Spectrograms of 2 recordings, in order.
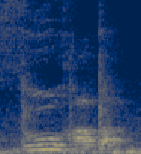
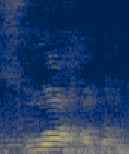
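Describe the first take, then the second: First: The h sound is carried into the next syllable. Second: The h sound is dropped before the vowel. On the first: The speaker calls it wrong. "যদি আমরা বাচ্চিমের রুলস হতো তাহলে সেটা আমাদের বলতে হতো" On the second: The speaker calls it right. "উচ্চারণ হবে কি"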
